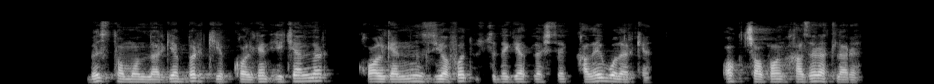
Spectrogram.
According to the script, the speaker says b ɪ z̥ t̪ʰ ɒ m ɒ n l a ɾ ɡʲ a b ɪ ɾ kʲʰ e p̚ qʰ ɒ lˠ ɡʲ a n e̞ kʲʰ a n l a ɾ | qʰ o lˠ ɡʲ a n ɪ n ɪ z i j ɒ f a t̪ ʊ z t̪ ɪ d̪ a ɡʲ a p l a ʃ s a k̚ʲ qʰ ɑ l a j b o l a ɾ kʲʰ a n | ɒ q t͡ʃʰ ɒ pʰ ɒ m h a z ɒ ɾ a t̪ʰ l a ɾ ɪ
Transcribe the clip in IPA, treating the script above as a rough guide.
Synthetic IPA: b ɪ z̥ t̪ʰ ɒ m ɒ n l a ɾ ɡʲ a b ɪ ɾ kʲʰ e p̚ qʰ ɒ lˠ ɡʲ a n e̞ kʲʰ a n l a ɾ | qʰ ɒ lˠ ɡʲ a n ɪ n ɪ z i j ɒ f a t̪ ʊ s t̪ ɪ d̪ a ɡʲ a p l a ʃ s a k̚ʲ qʰ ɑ l a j b o l a ɾ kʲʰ a n | ɒ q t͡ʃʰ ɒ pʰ ɒ n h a z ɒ ɾ a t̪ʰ l a ɾ ɪ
